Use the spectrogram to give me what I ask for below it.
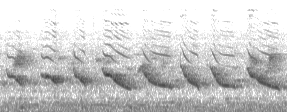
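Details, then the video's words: Newly caught laughingthrush, ten days in captivity and singing more easily after bathing: a series of loud descending slurred whistles, about seven in a row, each sweeping downward. "Khướu bổi hót gió ( chuyện kích bổi hót cực sung"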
